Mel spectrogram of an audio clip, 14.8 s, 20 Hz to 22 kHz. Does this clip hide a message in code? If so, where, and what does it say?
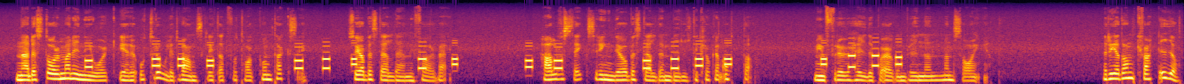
Yes: DTMF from 1.1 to 11.3 s, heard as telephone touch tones, dialled by hand, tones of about 80 ms. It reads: 4 887 120 20 41 1280 0BC#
